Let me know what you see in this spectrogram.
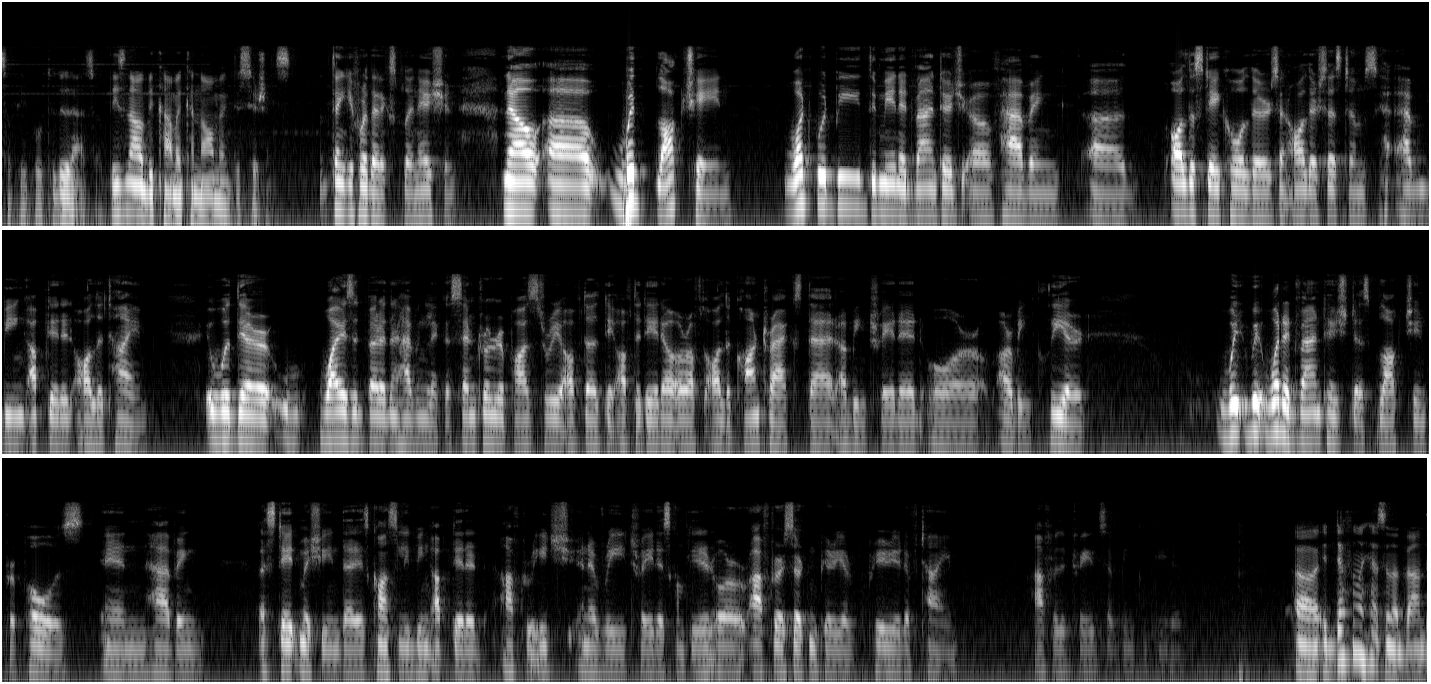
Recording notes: RegTech at TechQuartier IV. We did our best to improve the audio quality, but doing live interviews, sometimes on the go, results usually not in the highest audio quality.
